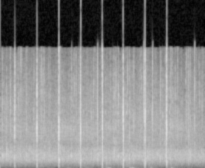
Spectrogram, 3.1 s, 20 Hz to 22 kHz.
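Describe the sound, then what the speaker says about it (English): Clapping rings out at the University of St. Thomas School of Law 2012 commencement, with loud, evenly spaced claps in a steady rhythm echoing through the hall. "Well, that deserves a clap,"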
